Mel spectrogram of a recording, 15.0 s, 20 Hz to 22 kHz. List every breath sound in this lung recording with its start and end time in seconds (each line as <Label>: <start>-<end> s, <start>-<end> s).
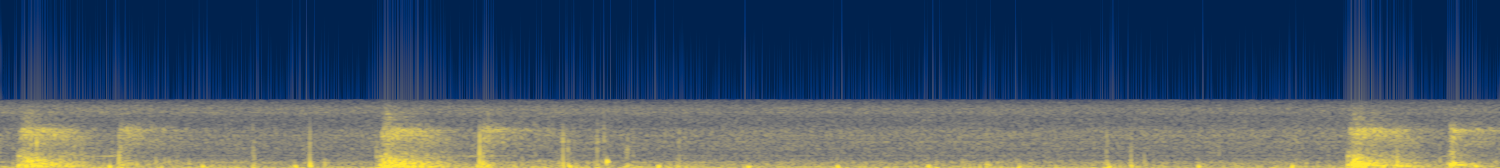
Inhalation: 0.00-1.07 s, 3.67-4.66 s, 13.48-14.45 s
Exhalation: 1.06-2.26 s, 4.67-5.89 s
